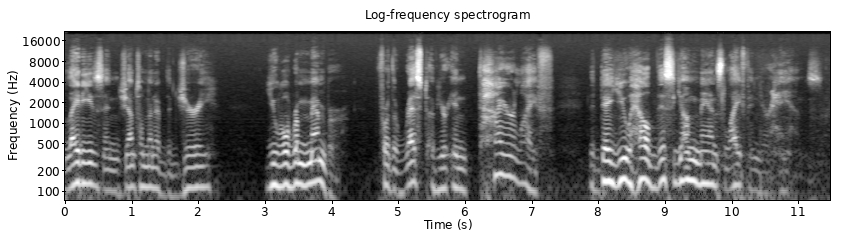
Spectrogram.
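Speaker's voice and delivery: low, soft voice, each word carefully measured out. The speaker retells walking up to the jury box to address the jury: very deliberate delivery. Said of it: "I said very deliberately".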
